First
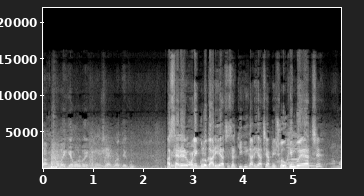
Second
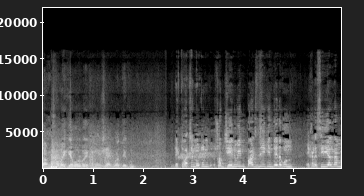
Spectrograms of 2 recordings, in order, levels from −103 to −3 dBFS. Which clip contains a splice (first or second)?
second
